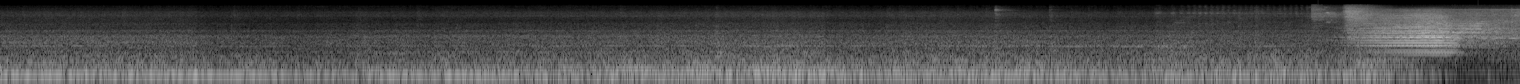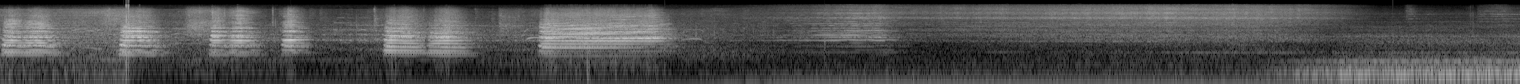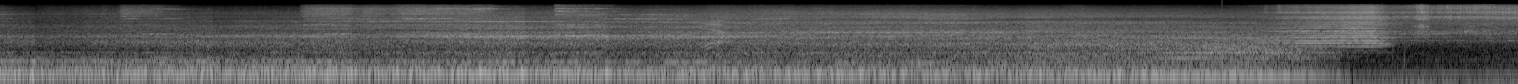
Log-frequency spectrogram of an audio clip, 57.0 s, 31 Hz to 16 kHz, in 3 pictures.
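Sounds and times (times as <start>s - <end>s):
train rolling on rails: 0.0s - 56.9s
locomotive horn blasts: 16.8s - 23.0s, 23.8s - 25.1s, 25.7s - 27.6s, 54.1s - 55.5s.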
